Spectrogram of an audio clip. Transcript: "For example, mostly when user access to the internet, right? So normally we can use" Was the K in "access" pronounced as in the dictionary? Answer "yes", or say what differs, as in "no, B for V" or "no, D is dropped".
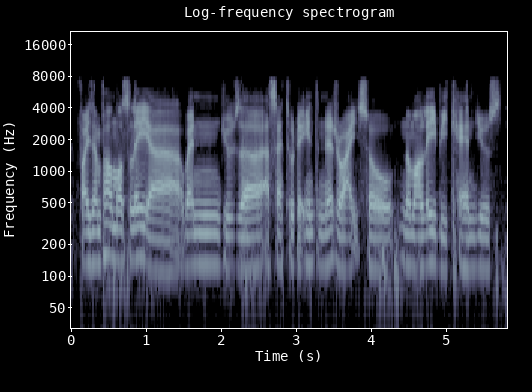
no, K is dropped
